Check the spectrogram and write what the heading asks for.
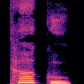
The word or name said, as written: ಡಾಕು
